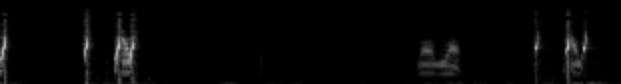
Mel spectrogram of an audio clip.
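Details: Common quail call used at night to lure quail for hunting: a few sharp, high clicking notes, a short nasal buzzy burst in the middle, then a quick three-note 'pwit-wit-wit' phrase, with silence between.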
